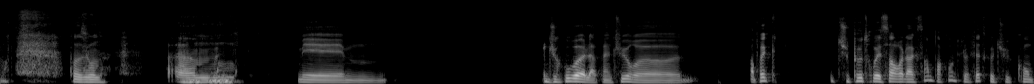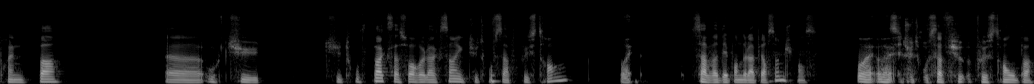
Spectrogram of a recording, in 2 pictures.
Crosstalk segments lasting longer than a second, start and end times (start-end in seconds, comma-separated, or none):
none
